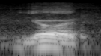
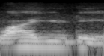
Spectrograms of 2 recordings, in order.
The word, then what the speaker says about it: yod: this symbol right here is called yod okay or you'd however you want to pronounce it yud it's a hebrew symbol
